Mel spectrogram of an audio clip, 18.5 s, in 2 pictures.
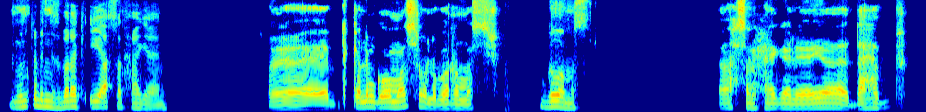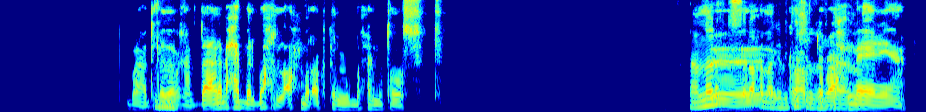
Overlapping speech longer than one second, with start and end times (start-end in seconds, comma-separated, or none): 16.4-17.9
